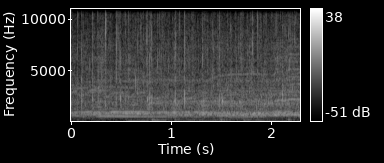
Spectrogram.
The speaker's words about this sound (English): Everybody claps real loud. Tinkerbell, come back to life. That's not loud enough.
